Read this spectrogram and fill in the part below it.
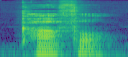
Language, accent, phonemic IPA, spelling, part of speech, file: English, US, /ˈkɔfl̩/, coffle, noun / verb, En-us-coffle.ogg
- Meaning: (noun) A line of people or animals fastened together, especially a chain of prisoners or slaves; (verb) To fasten (a line of people or animals) together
